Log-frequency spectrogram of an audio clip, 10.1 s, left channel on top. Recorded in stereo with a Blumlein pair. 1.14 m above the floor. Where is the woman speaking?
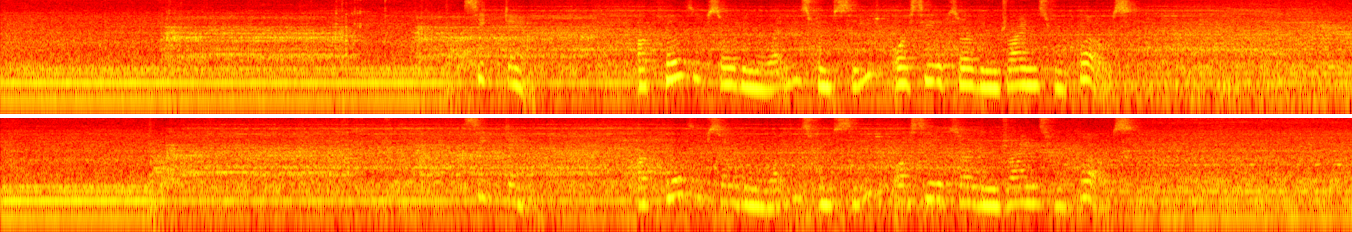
70° left, 2 m.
